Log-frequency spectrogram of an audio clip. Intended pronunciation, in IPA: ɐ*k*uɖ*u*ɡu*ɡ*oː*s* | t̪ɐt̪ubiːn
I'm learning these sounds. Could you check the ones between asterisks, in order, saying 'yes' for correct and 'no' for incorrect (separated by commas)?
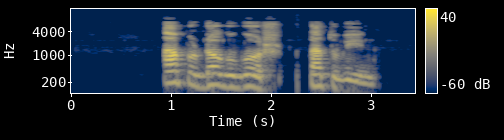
no, no, yes, no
